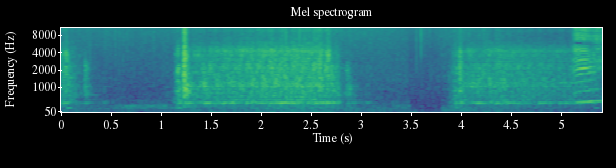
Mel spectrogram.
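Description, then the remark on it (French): A parked Visa car's engine, started with keys left on the dashboard, cranks over in two separate attempts, each a steady, whirring grind lasting a second or two with a short pause between, fairly loud, with no voices. “Remarque les clés sur le tableau de bord et, en moins de temps qu'il n'en faut pour le dire... Démarre!”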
